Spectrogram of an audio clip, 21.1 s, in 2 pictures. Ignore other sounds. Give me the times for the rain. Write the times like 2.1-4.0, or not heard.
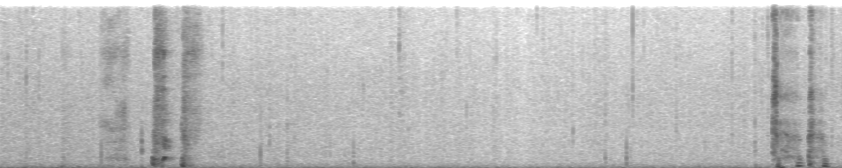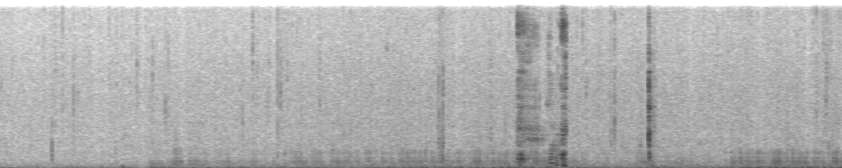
0.0-21.0.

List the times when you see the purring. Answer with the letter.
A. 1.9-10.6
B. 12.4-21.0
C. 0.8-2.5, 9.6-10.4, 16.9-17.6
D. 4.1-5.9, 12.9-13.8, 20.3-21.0
B.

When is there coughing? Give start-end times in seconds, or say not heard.
0.8-2.5, 9.6-10.4, 16.9-17.6.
